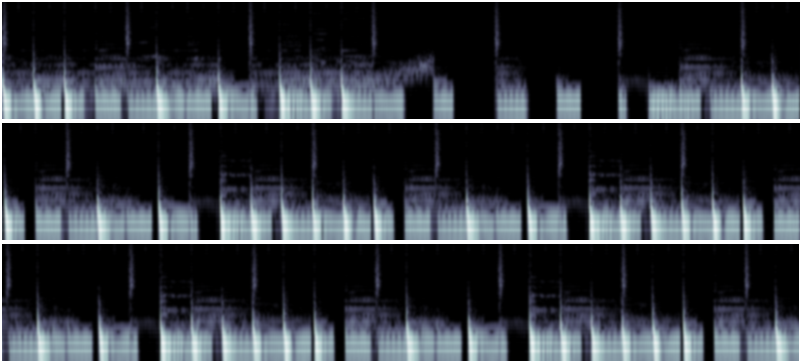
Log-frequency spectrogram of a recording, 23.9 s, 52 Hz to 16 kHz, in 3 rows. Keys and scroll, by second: 23.2 ctrl+-.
